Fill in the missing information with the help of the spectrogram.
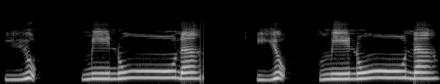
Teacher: حمزہ یہاں واو کی چیر پر بیٹھ کر آیا ہے تو حمزہ سکون لیے ہوئے ہے تو ہم کو جھٹکے سے پڑھنا چاہیے. We have to read this Hamza with سکون with a jerking sound. یو یو ہونٹوں کو سرکل اپ کر کے سامنے لے آئیے.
